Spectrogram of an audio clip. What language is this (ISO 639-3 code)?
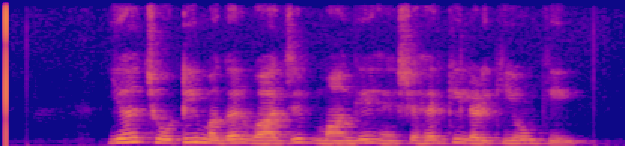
hin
